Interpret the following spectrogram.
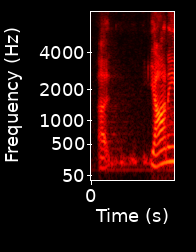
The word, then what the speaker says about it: Yanni: Dr. Yanni, is that how you say it? Yes. Do you think it's a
